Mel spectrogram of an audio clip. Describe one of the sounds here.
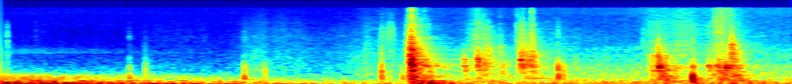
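A heavy door opens.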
